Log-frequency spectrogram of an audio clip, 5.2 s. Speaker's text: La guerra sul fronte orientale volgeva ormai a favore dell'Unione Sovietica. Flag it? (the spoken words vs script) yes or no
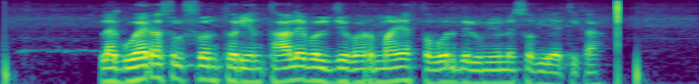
no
